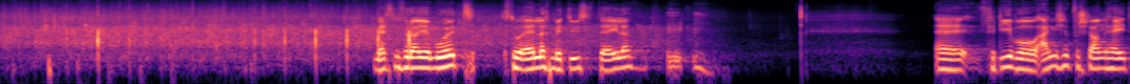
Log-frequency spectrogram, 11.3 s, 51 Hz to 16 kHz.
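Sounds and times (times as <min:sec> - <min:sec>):
audience applause: 0:00.0 - 0:06.9
speech: 0:03.7 - 0:07.2, 0:09.4 - 0:11.2.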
